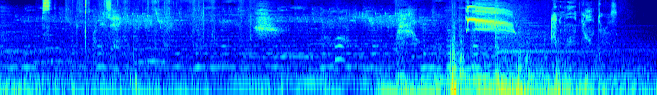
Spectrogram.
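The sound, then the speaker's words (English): A short produced jingle introducing an animal encounter story segment, layered with bird chirps, animal calls and whispery voices, building to a louder burst of effects near the end before settling. “Let's roll the jingle.”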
